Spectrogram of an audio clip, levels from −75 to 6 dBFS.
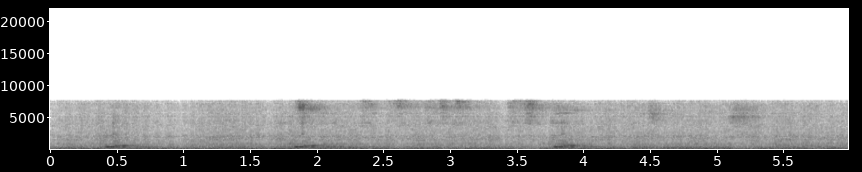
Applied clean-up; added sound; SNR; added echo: none; Bowed string instrument; 5 dB; reverberation time 0.9 s.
